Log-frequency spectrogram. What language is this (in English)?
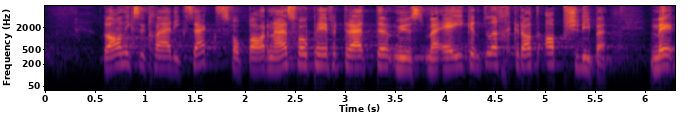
Swiss German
